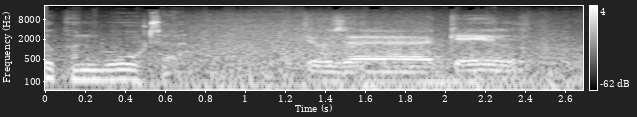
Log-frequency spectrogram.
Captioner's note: waves crashing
